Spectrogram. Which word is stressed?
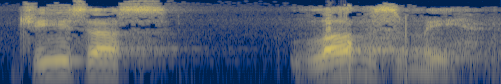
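loves. The stress falls on the word loves. The feeling is real love, not mere knowledge. "He really loves me"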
